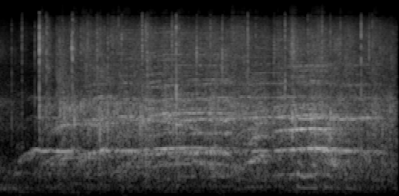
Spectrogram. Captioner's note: attendees applauding; attendees cheering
